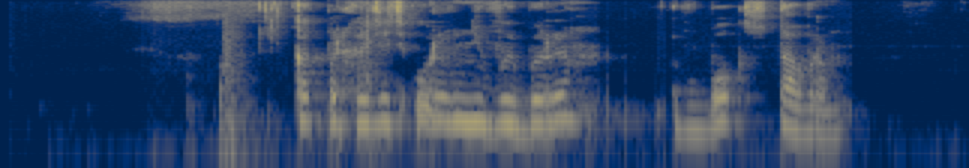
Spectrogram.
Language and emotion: Russian, neutral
